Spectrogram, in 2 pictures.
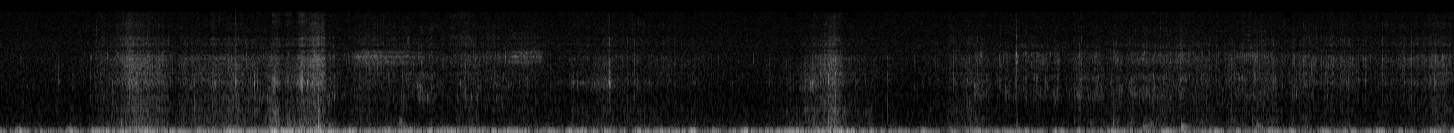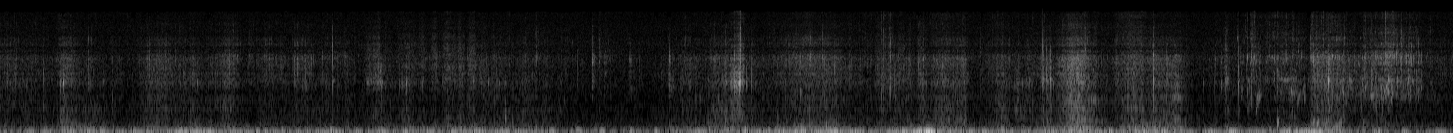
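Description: Water splashing and sloshing at the lake's edge as a hooked rainbow trout is played and brought in, over a steady low wind rumble on the microphone, with scattered knocks and one sharp knock near the end.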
